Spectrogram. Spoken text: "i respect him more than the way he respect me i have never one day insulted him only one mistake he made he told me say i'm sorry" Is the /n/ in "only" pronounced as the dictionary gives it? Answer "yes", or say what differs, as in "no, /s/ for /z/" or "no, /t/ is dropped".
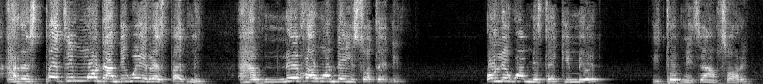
yes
